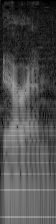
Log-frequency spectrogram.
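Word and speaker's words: Aran: she called it um samus iran's i know it's supposedly pronounced aaron but i've always remember it being pronounced iran in uh prior to like the modern day we'll say but my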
